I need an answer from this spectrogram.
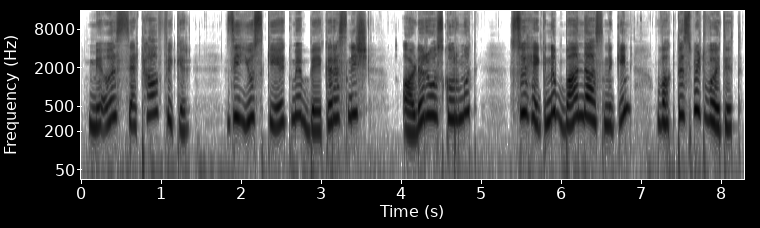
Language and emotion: Kashmiri, fearful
